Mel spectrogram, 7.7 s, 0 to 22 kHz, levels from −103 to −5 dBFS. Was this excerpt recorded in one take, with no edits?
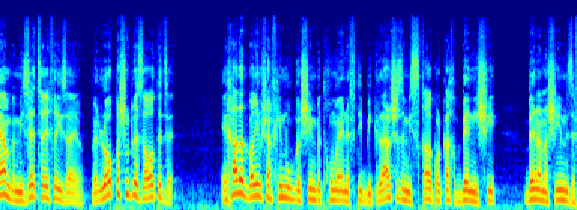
yes; 0 cuts

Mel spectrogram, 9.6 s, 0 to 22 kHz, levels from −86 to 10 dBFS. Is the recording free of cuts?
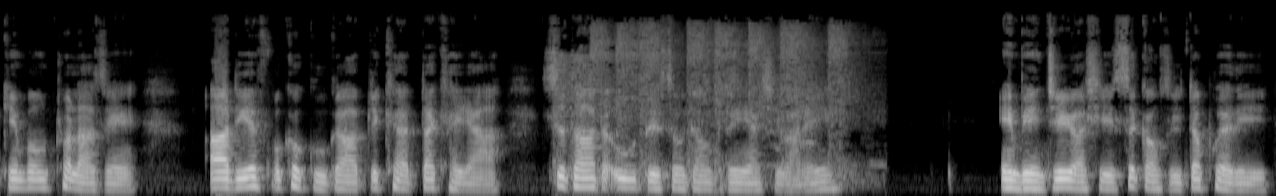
yes; 0 cuts

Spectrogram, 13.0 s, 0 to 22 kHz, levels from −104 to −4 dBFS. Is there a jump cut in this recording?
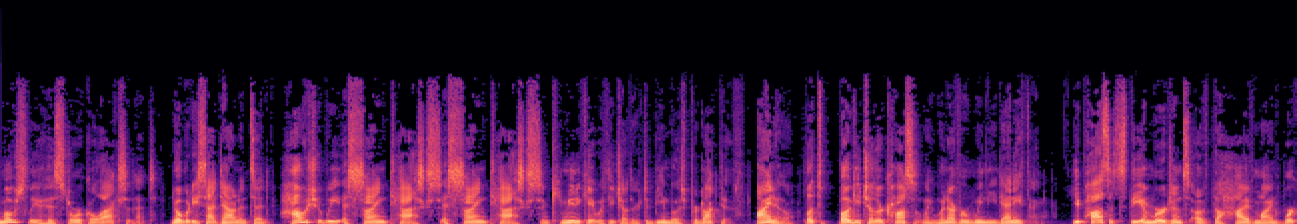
yes; 7 cuts; at 1.6 s, 2.7 s, 4.4 s, 7.5 s, 8.0 s, 10.6 s, 11.3 s

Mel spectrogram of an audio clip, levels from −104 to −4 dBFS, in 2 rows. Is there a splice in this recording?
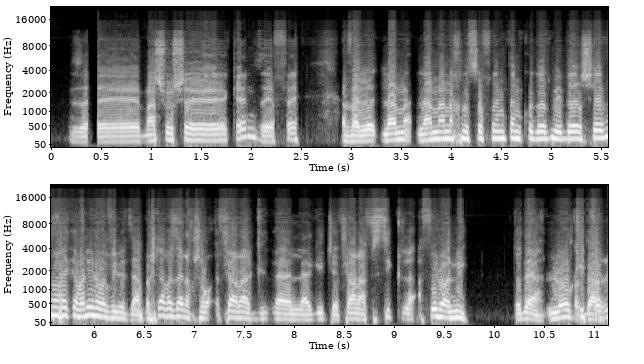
no; 0 cuts

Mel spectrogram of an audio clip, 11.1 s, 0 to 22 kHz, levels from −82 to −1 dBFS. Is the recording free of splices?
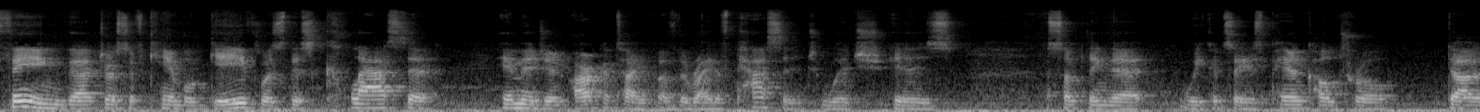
no; 3 cuts; at 1.9 s, 7.9 s, 8.8 s

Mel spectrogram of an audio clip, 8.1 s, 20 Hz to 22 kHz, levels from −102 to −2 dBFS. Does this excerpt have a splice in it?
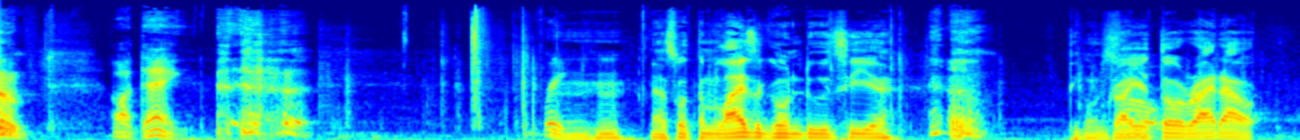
no; 0 cuts

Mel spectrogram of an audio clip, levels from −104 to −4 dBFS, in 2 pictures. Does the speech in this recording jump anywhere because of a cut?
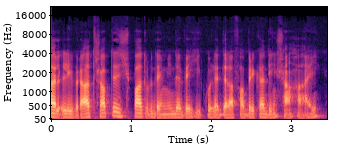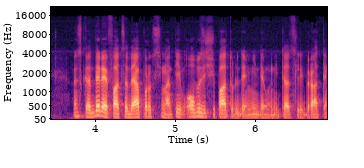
no; 0 cuts

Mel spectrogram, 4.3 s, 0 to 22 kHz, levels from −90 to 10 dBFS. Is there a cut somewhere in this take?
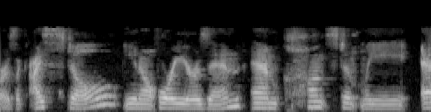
yes; 3 cuts; at 1.2 s, 1.5 s, 2.4 s

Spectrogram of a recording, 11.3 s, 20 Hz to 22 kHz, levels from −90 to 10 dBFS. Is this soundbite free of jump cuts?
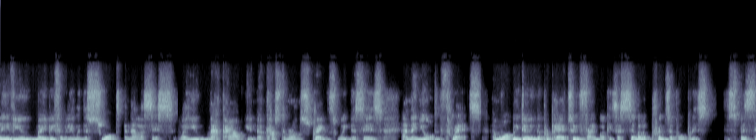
no; 2 cuts; at 6.5 s, 7.3 s

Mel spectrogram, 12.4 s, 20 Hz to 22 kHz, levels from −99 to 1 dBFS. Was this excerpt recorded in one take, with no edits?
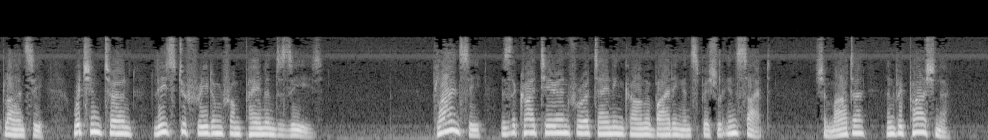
yes; 0 cuts

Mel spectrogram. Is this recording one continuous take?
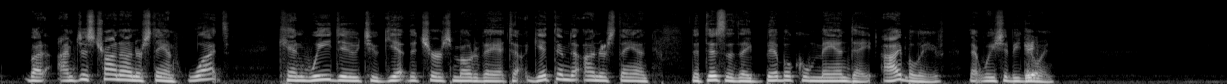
yes; 0 cuts

